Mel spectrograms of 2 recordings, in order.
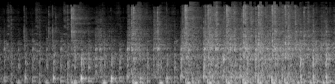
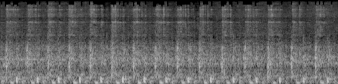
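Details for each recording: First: ET 110 single-cylinder diesel running with a sharp, regular metallic knock and white smoke; piston pin knock with scored cylinder liner. First suspicions were a broken con-rod bearing or a melted crank bearing. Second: Single-cylinder ET 110 diesel after repair of a knocking noise, thumping along at a steady idle with even firing pulses and no knock; running normally.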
